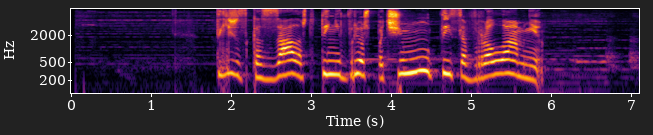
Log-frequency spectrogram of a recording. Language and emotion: Russian, angry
